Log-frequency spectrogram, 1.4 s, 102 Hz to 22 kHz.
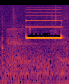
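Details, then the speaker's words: PlayStation 2 Slim board damaged by bench PSU overvoltage: single steady high continuity beep under a second shows the board still shorted after removing the faulty capacitor. "Well, I've removed that faulty capacitor, but I've still got a short on the board. Yeah, I've still got a short. I tested that before and it wasn't coming up short."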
